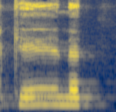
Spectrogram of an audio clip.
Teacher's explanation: أقول ق قد، والدال ساكنة فهقلقلها، أقول قد. قد كانت، التاء عندي ساكنة وهي من حروف الهمس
